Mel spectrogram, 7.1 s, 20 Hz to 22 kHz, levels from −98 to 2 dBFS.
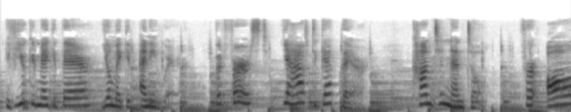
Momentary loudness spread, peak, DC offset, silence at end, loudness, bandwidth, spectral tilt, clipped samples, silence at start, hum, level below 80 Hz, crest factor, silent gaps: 11 LU; -6 dBFS; under 0.1%; 0 s; -23 LUFS; 11 kHz; -5.5 dB/octave; under 0.1%; 0 s; none; -38 dBFS; 18 dB; none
